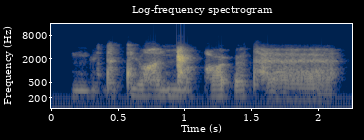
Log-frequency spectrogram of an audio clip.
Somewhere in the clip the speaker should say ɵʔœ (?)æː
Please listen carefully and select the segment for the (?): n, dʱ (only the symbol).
dʱ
